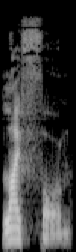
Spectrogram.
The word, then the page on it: life form: British English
